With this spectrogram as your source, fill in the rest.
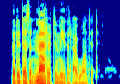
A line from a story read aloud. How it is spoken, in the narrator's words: answered coldly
